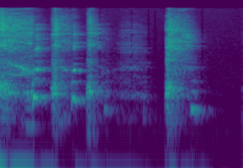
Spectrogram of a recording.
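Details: A run of about five short harsh coughs in quick succession, then a pause and one more, in a German TV report on winter colds; cough.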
